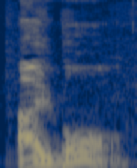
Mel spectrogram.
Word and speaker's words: Albon: Ähm, in, du hast den Gefühl doch viel zu richtig ausgesprochen. – Ja, Albon. Wahrscheinlich heißt er Albon.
